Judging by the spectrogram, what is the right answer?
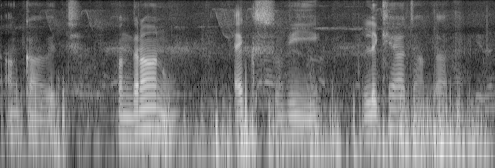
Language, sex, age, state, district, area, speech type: Punjabi, male, 18-30, Punjab, Hoshiarpur, urban, read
